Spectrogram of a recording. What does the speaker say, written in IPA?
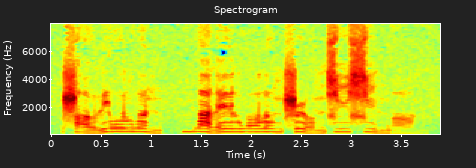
ʂ ɑ˨˩ ʊ̯ l j o˥ ʊ̯ l w ə˥˩ n | m w ä˥˩ l e˥ ɪ̯ l w ɔ˥ l ɤ˥˧ ŋ ʂ ɻ̩˥˩ ɤ˧˥ ŋ ɕ i˥ ɕ i˥˧ n̪ w ɑ˥˩ ŋ

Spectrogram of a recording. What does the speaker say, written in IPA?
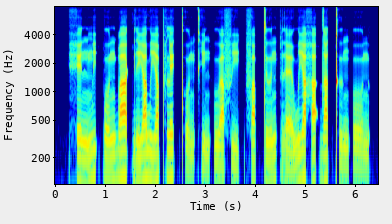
h e˧ n m i˥˩ ʔ p o˦˥ n b aː˥˩ k̚ r i˦˥ a̯ w i˦˥ a̯ pʰ l e˥˩ k̚ pʰ o˩˦ n kʰ i˩˦ n ʔ u˧ a̯ f iː˨˩ k̚ f a˦˥ p̚ t ɯː˦˥ n p r ɛː˩˦ w i˥˩ a̯ h a˦˥ ʔ d a˥˩ t̚ kʰ ɯ˧ ŋ ʔ o˧ n

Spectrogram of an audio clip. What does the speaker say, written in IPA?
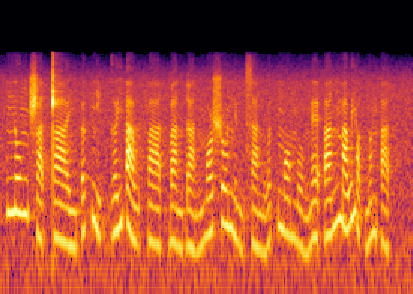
n o˧ ŋ ʂ a˨˩ t̚ ʈ aː˨˩ j ʔ ə˦˥ k̚ n i˨˩ k̚ ɣ ə˧˥ j ʔ a˨˩ w f aː˨˩ t̚ ɓ a˨˩ n ɗ a˨˩˨ n m ɔ˧˥ ʂ o˧ n ɨ˨˩˨ ŋ s a˨˩ n w ə˦˥ k̚ m ɔ˧ m o˨˩ ŋ ɛ˧ ʔ a˧˥ n m a˧˥ w j ɔ˨˩ t̚ m ə˧ m ʔ a˨˩ t̚

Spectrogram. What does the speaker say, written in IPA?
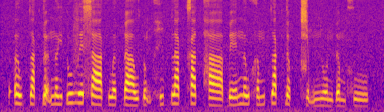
ʔ ə˧˩ w t̪ a˨˩ k̚ ɗ ə̰ː˧˨ n ə˨˩ j ɗ u˧ v e˧ s aː˨˩ k w ə˨˩ t̚ ɗ aː˨˩ w ɗ o̰˧˨ ŋ h i˦˥ p̚ l a˦˥ k̚ x a˦˥ t̚ h aː˨˩ ɓ e˨˦ n ə˧ w h ə˨˦ m t̪ a˦˥ k̚ ɗ ə˨˩ p̚ t͡ɕ ə̰˧˨ m ɲ o˨˩ n ɗ ə˧˩ m x u˨˩

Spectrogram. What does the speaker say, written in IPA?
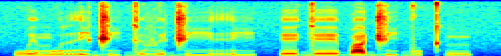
w ɪ˨ m u˦ r i˦ d͡ʒ i˨ ɡ ɪ˨ v ɪ˨ d͡ʒ iː˦ r i˦ | e˦ ɡ eː˦ b a˦ d͡ʒ i˦ ɡ u˦ kʰ ĩ˨

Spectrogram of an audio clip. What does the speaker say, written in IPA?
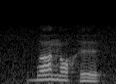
b ʌ n ɔ h ɘ

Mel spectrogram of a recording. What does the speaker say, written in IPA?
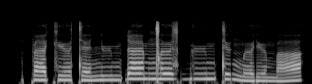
p æ˨ kʲ əː˨ t ɛ˨ n ʉː˨ m ɗ æː˦ m ŋ͡ǀ əː˦ z ɡ͡b ʉː˦ m t ɘ˦ ŋ͡m əː˨ ɾʲ ə˨ m a˨˦

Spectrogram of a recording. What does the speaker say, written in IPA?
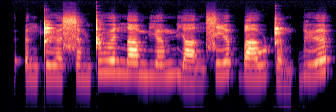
ʔ ə˨˩ ŋ ʈ ɨ˨˩ ə̯ s ə˨˩ m ʈ u˧ ə̯ n a˧ m j ə˧˥ m j a˨˩ n s i˧˥ ə̯ ɓ a˧˥ w ʈ ə˨˩˨ m ɓ ɨ˧˥ ə̯

